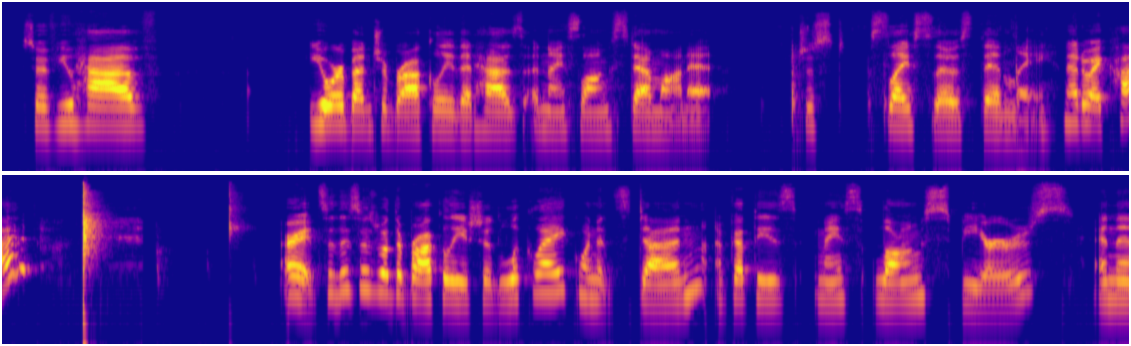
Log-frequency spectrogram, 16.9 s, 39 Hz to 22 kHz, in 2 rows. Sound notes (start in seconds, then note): 9.0 clap; 10.1 finger click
